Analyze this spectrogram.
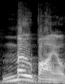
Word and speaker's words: Mobile: wouldn't make any sense so number two is mobile which comes up a lot in conversations about the differences between British and American English mainly because of course Americans use cell phones British people use mobile phones but that's not where the difference is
